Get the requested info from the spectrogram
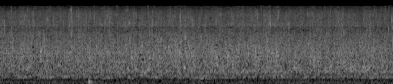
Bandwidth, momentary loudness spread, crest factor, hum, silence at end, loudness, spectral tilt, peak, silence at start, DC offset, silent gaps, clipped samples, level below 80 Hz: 17 kHz; 1 LU; 20 dB; none; 0 s; -26 LUFS; 0.5 dB/octave; -8 dBFS; 0 s; under 0.1%; none; under 0.1%; -60 dBFS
